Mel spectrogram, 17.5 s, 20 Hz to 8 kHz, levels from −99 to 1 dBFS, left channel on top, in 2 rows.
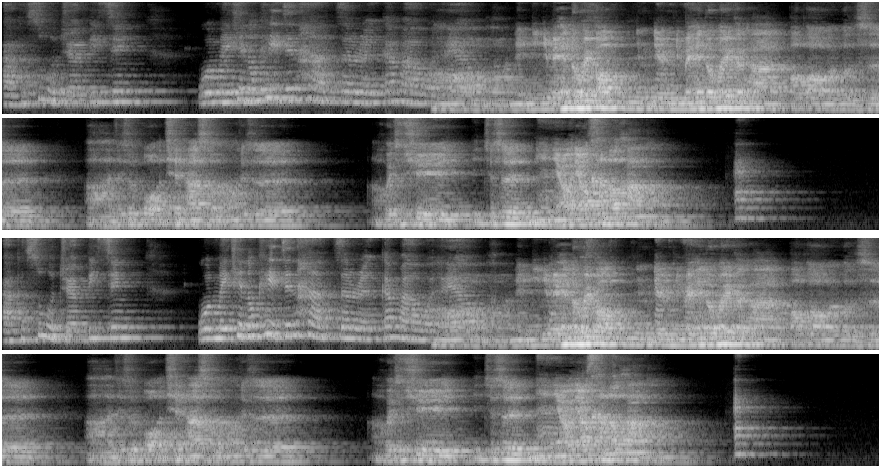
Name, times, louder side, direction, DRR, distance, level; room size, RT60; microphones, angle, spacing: voice 1, 0.0-1.4 2.0-5.0 5.4-7.2 14.1-15.3 16.1-16.2, right 3 dB, 80° right, 2 dB, 0.4 m, -30 dB
voice 2, 4.3-9.1 9.6-11.7 12.5-15.5, equal, 15° left, -4 dB, 0.5 m, -21 dB
3.1 x 2.0 x 2.8 m, 1.2 s
head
